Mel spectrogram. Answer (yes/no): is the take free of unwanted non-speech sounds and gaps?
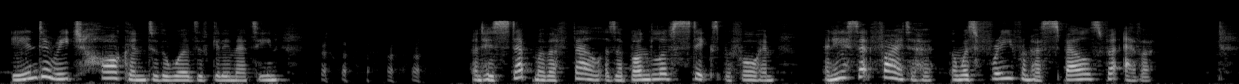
no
